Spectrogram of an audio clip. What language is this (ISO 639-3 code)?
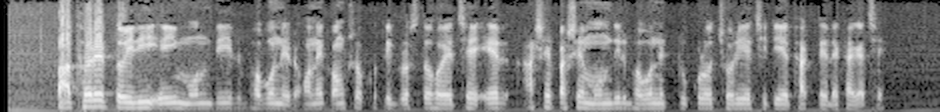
ben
